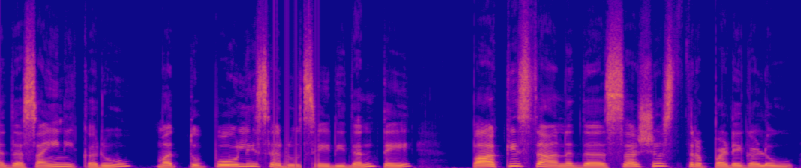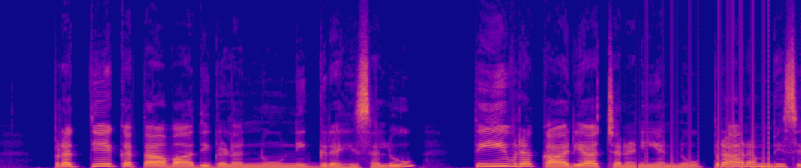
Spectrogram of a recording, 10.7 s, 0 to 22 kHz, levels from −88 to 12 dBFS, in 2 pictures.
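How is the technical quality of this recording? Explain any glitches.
The recording has two bursts of processor overload crackle, from 1.74 to 2.12 s and from 9.58 to 10.46 s. The processor fell behind and missed buffer after buffer, and each miss left a short silent hole with hard edges. The result is a gritty, tearing rattle over the speech, consistent with a dozen or more missed buffers of around 10 ms each. Unlike a single dropout, it is a dense run of tiny gaps that ends once the load eases.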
